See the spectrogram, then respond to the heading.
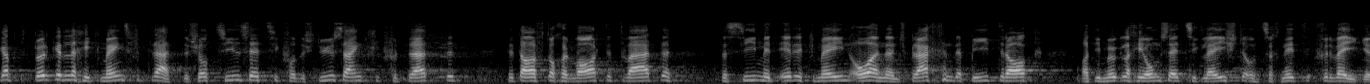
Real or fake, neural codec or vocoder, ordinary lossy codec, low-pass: real; none; Opus, 64 kbps; 7.2 kHz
